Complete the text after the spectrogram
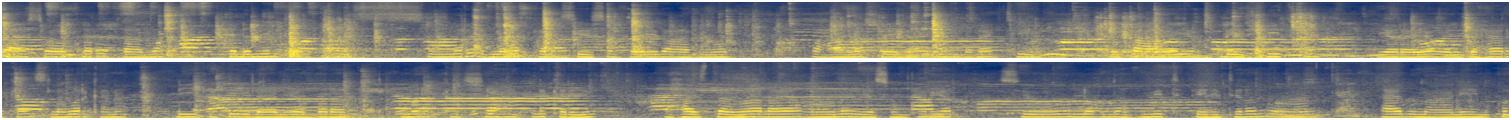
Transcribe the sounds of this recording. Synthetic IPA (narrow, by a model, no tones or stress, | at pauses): t̪ʰaːsɔːkʰɔɾʊqɑːðɐfɐɖɐmɐŋkʰɐ | mɐrɪslɐmɐrkʰɐnɐsiːsɐnfaːɪðɐʕɑːfɪmaːd̪ | wɑħɑːlɐʃɛːɣaːɪɪndɐɣaːkt̪ʰiːɣuːkʰɐʕɑːwɪjɔɖɛːʃiːt̪kʰɐjɐɾɛːjɔwɐld̪ɐɦaːrkʰɐɪslɐmɐrkʰɐnɐɖiːkʰɐkʰʊɪlaːlɪjɐd̪ɐɾɐrmɐrkʰɐʃɐlɐkʰɐɾɪjɔ | wɑħɑːɪst̪ʰɐʕmaːlɐjɐʕɔːnɔijɔsʊŋkʰɐrjɐr | sɪnɔqd̪ɔmɪd̪bɛlɪt̪ʰɪɾɐnʊaːn | aːd̪ʊmɑʕɑːnɛjnkʰʊ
